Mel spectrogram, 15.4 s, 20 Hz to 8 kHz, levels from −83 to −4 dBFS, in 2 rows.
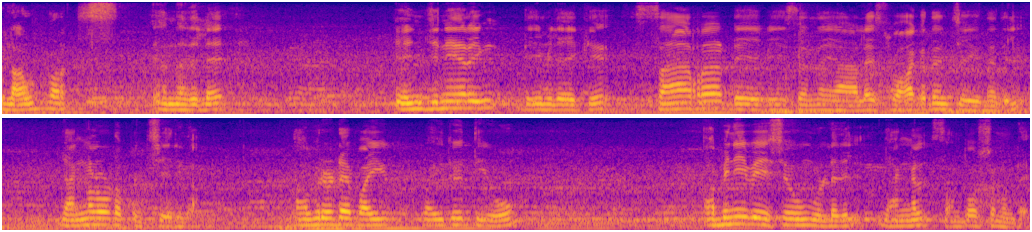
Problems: constant background noise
